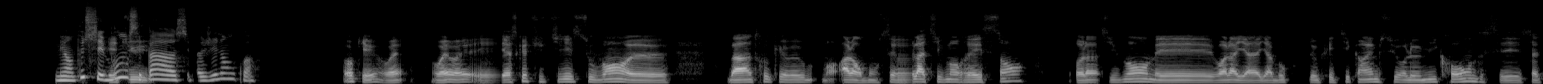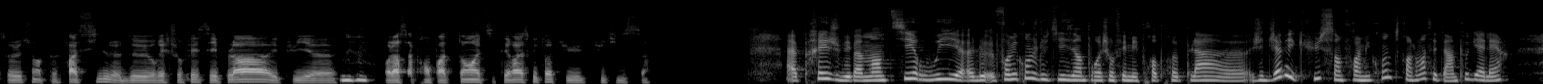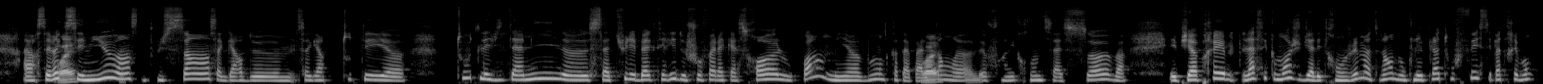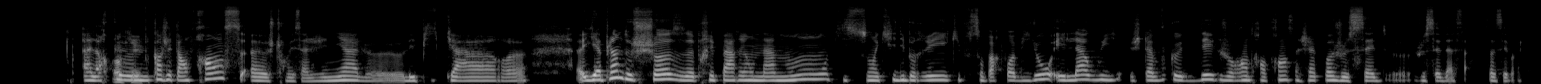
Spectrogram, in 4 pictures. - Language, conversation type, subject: French, podcast, Comment t’organises-tu pour cuisiner quand tu as peu de temps ?
- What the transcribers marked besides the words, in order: none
